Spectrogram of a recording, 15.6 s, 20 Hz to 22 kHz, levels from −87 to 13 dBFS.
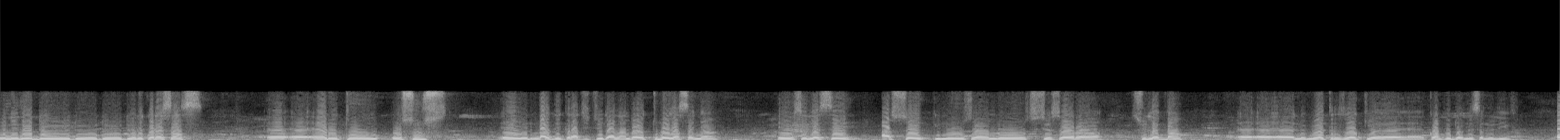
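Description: No technical faults are audible.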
